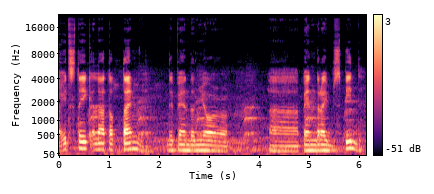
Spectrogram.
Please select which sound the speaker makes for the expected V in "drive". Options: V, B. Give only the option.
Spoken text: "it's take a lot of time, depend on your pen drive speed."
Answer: B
